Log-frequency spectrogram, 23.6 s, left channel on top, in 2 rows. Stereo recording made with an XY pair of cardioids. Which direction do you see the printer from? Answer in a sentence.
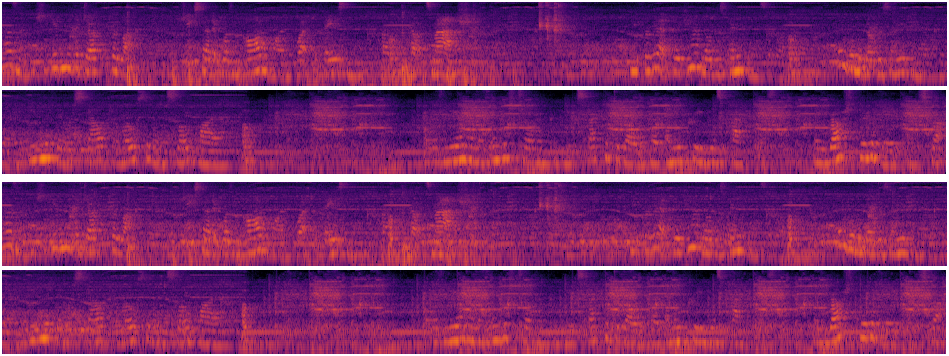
You can hear the printer on the right.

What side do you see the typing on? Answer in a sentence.
You can hear the typing on the left.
